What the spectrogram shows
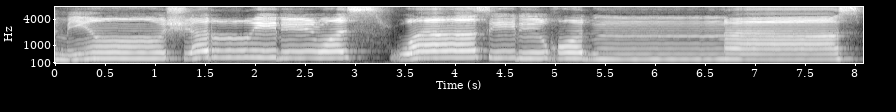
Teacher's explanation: گے، الہ الناس، من شر من پہ جو ہے اخفا ہے، نون ساکن کے بعد شین آ گیا ہے، تو ادھر ہم نے اخفا کرنا ہے، آواز کو ناک میں چھپا کر پڑھنا ہے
